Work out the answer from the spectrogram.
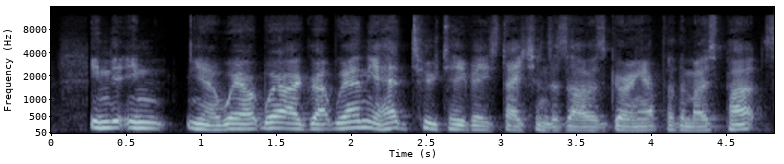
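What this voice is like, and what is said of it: Australian accent. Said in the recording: “as you probably could tell from my accent, I am from Australia”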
